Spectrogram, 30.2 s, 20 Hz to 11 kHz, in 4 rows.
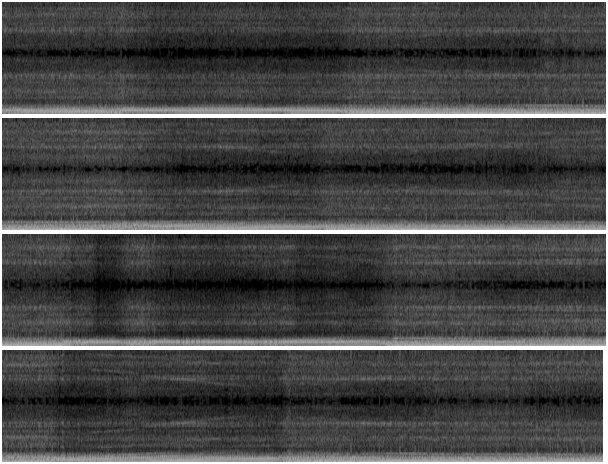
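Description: Suzuki GSX-R1000's inline-four engine at speed, its note falling and rising several times as the throttle is rolled off and back on through a run of bends, with a few sudden steps in pitch.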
